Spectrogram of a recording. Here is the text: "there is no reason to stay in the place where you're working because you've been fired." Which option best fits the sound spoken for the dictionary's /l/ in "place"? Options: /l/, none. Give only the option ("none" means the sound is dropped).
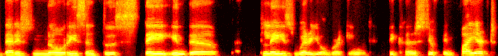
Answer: /l/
